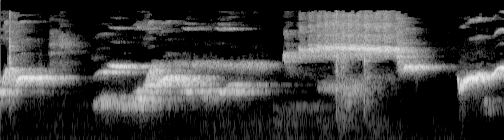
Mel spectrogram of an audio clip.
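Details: White-rumped shama song: rich whistled phrases, a steady note near the middle register, then a lower warbling run, a high buzzy trill and a rising whistle at the end.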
